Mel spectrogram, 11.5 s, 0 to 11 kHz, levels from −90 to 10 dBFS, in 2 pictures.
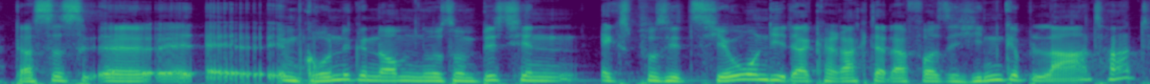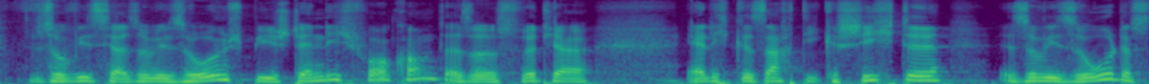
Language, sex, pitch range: German, male, 130-155 Hz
